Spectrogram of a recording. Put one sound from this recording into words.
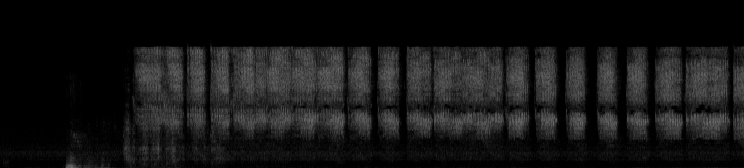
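Baby birds chirp loudly and rapidly, begging close by.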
